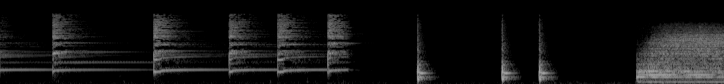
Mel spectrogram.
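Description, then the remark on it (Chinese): A night watchman calling the third watch strikes a gong five times in an uneven rhythm, each hit ringing with a bright metallic tone that quickly decays, followed by three sharp clacks and a loud, sustained noisy wash. “那个，那个未必，鬼还害怕烤锣啊！”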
